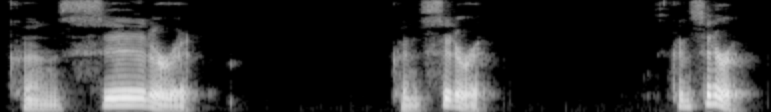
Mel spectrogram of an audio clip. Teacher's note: four syllables the stress is on the second syllable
